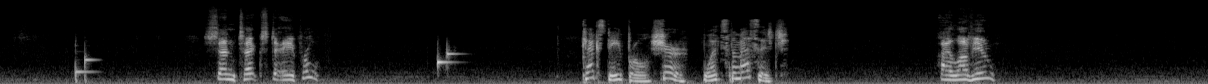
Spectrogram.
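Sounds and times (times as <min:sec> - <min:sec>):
two-note electronic chime: 0:00.8 - 0:01.0.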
